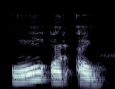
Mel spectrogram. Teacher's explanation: कंठ और ओष्ठ से 2 स्वर हैं ओ और औ। ये 2 स्वर ध्वनियाँ कंठोष्ठ कहलाती हैं।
